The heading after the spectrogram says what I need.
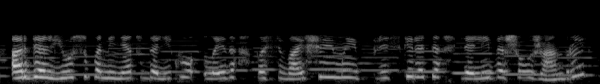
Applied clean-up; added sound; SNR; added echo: none; Wind instrument, woodwind instrument; 18 dB; none.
